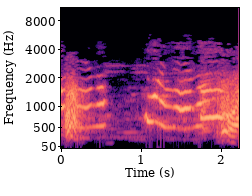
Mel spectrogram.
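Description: A dog whimpers and lets out drawn-out, wavering howls, fairly loud, with a short pause between mournful cries.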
